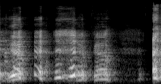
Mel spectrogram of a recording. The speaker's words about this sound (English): Yep. I have a cough.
